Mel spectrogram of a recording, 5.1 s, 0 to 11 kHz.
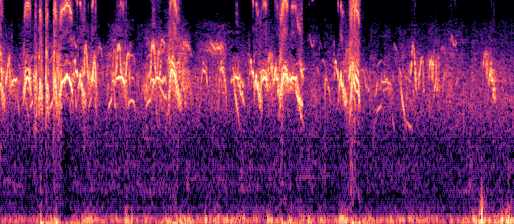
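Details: At a ranch nest on 5 July 2016, with the first fish arriving, osprey give a rapid, dense run of shrill whistled chirps, nearly continuous and slightly rising and falling, over a steady low rumble.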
